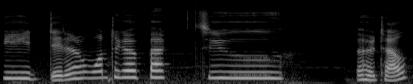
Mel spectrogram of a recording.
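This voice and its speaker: A woman's voice: high-pitched, takes it slowly, faint music behind. A woman streaming a game, giving casual commentary in short, reactive interjections.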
